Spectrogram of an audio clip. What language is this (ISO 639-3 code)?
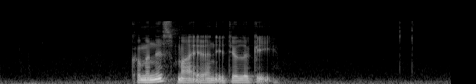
fao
